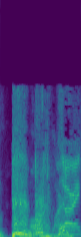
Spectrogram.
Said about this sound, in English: Phlegm.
